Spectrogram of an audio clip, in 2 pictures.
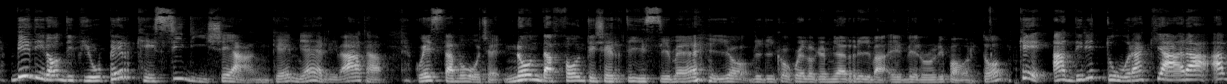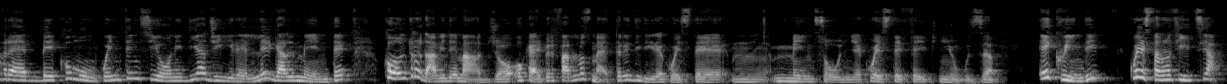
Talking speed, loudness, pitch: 135 wpm, -23 LUFS, 160 Hz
